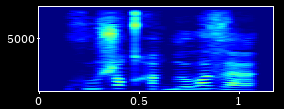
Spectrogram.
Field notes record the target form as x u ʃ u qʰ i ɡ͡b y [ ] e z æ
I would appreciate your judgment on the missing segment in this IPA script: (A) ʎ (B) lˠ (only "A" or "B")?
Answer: B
